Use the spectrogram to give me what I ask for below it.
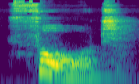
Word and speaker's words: thought: il ne faudrait pas, parce que si on supprime ça, ça devient beaucoup plus simple, déjà. Et puis, le O, là, va venir se prononcer comme un O très profond. O. Donc, ce qui va donner ici buy, bought, et think, thought.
